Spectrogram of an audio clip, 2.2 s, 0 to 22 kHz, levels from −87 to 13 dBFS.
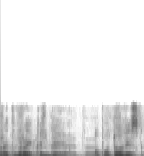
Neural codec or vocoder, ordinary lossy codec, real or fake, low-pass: none; Opus, 64 kbps; real; 7.2 kHz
